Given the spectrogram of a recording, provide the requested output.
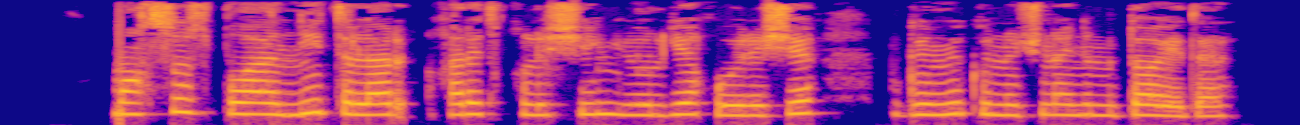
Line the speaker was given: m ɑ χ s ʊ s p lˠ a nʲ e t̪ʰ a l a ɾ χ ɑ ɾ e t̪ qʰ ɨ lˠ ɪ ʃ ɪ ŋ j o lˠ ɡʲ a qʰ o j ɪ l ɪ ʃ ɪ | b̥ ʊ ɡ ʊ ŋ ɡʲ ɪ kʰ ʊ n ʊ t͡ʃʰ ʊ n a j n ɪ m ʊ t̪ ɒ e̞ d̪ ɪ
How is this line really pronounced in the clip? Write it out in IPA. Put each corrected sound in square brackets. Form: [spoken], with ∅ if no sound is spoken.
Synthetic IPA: m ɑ χ s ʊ s p lˠ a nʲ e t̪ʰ a l a ɾ χ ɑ ɾ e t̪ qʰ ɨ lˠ ɪ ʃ ɪ ŋ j o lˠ ɡʲ a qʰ o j ɪ l ɪ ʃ ɪ | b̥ ʊ ɡ ʊ ŋ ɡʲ ɪ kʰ ʊ n ʊ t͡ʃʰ ʊ n a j n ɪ m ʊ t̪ ɒ e̞ d̪ ɪ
